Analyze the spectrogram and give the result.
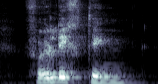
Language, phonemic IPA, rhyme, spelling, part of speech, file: Dutch, /vərˈlɪx.tɪŋ/, -ɪxtɪŋ, verlichting, noun / proper noun, Nl-verlichting.ogg
- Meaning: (noun) 1. lighting, illumination 2. alleviation, solace; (proper noun) the Enlightenment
